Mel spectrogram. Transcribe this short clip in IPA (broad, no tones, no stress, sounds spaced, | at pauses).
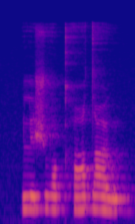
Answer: lʲ o ʃ v ɔ kʰ ɑ dˤ u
